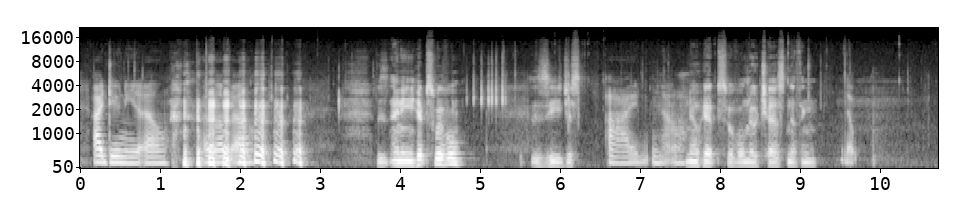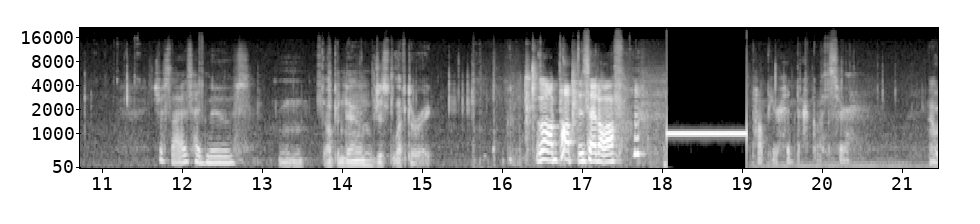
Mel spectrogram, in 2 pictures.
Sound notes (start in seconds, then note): 18.0 beep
